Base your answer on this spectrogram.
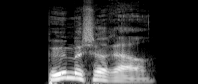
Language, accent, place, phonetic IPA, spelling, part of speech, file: German, Germany, Berlin, [ˈbøːmɪʃəʁɐ], böhmischerer, adjective, De-böhmischerer.ogg
- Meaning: inflection of böhmisch: 1. strong/mixed nominative masculine singular comparative degree 2. strong genitive/dative feminine singular comparative degree 3. strong genitive plural comparative degree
